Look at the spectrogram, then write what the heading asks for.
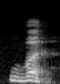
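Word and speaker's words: Uber: इसे लोग दो तरह से बोलते हैं, एक तो बोलते हैं उबर, ठीक है, कई लोग बोलते हैं इसे उबेर, है ना, उबेर, उबर नहीं, उबेर। अब बताइए इसमें क्या अंतर है, कौन सा करेक्ट है। दोनों अपनी जगह सही है।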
